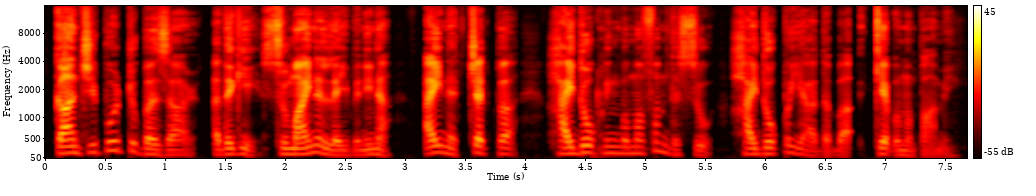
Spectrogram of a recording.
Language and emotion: Manipuri, neutral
